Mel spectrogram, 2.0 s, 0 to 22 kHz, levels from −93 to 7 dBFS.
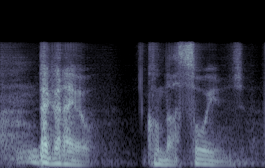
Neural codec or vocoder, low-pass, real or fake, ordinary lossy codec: codec, 16 kHz, about 1 kbps, DyCAST, with the encoder's durations; none; fake; none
